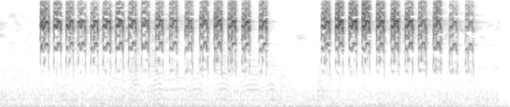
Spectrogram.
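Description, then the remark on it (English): An American kestrel gives two rapid series of sharp, high-pitched "klee-klee-klee" calls, about a dozen notes each, loud, separated by a short pause, with no other sounds. “An American kestrel.”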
